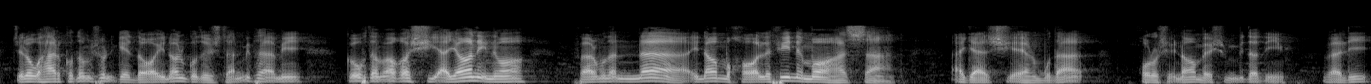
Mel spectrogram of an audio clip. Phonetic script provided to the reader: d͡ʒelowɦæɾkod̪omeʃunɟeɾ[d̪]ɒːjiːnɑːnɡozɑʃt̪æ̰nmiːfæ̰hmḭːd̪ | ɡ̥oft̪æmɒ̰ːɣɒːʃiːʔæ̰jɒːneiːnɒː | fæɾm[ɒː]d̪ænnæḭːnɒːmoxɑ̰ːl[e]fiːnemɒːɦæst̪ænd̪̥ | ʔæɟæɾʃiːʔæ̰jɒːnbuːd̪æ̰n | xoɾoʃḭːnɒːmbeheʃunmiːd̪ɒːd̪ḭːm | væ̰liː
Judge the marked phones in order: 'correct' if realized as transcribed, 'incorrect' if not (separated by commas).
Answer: correct, incorrect, correct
